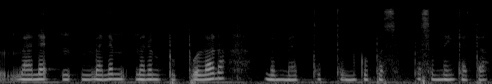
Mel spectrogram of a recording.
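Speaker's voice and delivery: quiet, halting stammer with repeated words. A narrator's reading. Wang Ji blushing, denies liking Wing in a soft stammer. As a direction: mumble the denial, tripping on every word. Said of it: "फिर से हकला के बोलता है".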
